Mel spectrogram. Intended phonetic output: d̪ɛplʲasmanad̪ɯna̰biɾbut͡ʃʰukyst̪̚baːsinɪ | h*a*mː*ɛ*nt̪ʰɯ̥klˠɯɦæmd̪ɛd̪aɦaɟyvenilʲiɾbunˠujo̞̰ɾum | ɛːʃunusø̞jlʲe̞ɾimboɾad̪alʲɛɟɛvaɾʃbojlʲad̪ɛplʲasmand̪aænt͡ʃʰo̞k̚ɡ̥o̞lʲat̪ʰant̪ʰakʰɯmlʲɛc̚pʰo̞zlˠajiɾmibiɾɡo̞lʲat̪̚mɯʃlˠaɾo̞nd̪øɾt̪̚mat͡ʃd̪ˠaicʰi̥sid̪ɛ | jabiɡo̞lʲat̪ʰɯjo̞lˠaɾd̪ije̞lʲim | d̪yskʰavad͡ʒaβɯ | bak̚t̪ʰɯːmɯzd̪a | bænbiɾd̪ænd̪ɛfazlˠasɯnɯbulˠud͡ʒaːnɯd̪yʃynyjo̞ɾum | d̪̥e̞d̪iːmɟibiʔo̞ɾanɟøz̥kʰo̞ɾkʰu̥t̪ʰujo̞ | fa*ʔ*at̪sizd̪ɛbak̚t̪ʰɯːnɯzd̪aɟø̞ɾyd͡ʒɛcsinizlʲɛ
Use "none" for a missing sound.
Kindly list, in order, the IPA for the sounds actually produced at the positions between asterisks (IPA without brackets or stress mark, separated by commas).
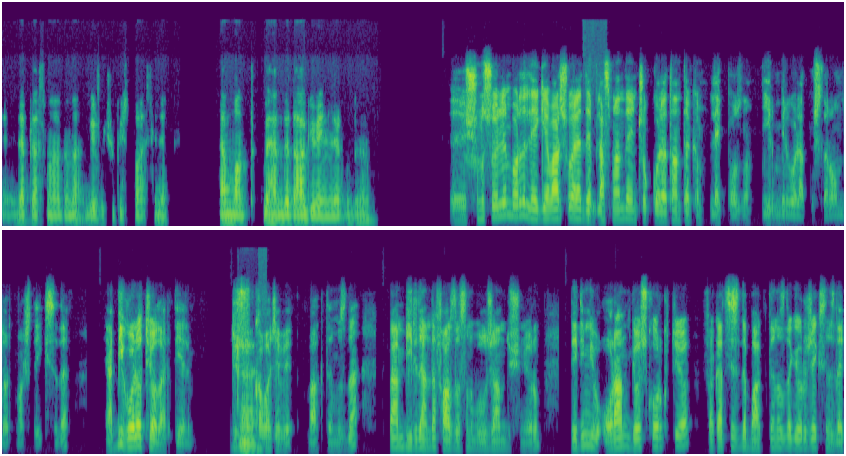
æ, a, k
